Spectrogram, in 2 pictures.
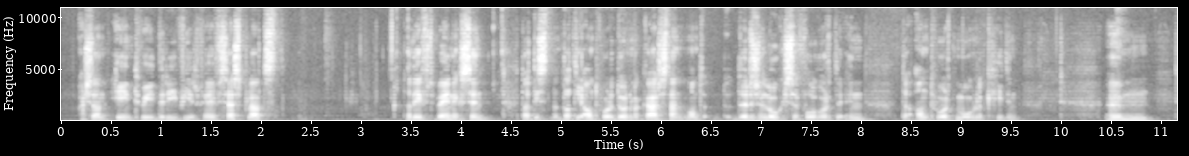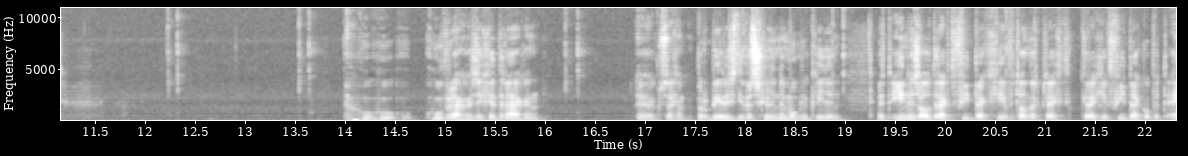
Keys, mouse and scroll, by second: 3.4 click, 4.4 click, 12.4 click, 13.6 click, 16.3 click, 19.0 click, 20.6 click.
